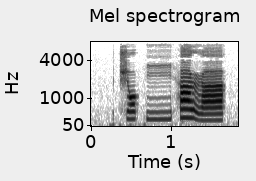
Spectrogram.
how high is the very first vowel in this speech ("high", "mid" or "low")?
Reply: mid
